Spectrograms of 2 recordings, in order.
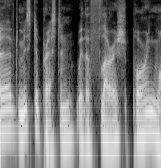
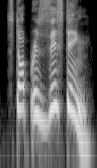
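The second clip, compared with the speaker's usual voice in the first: much higher, slow yell; slower than usual. A narrator's reading. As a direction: bark the order as you twist. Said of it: "Beatrice yelled".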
